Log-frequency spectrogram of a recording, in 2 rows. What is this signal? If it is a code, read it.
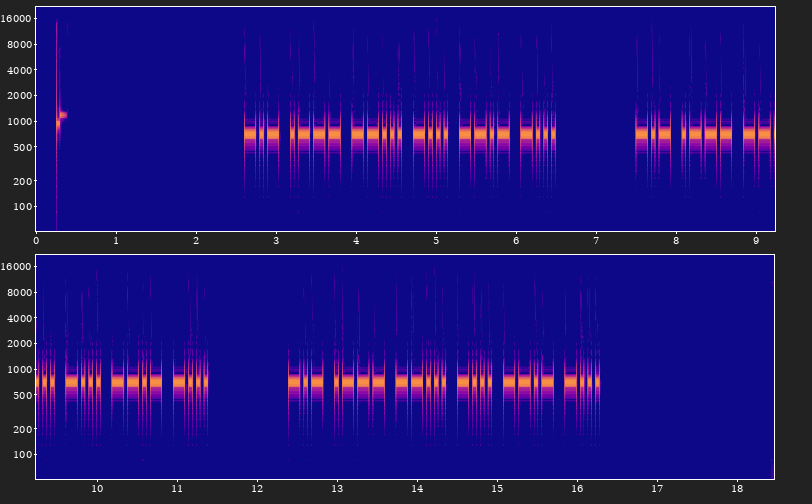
Morse code, heard as a keyed tone, about 25 wpm, 700 Hz. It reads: KJ7BQB KJ7BQB KJ7BQB
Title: USA Call Signs - 6 Characters - Repeated 3x - 25wpm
